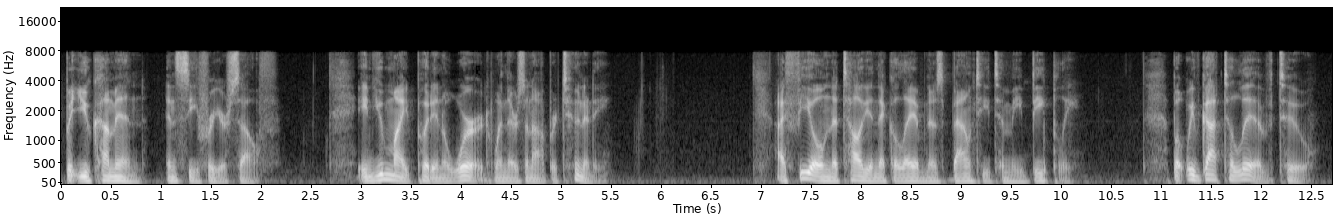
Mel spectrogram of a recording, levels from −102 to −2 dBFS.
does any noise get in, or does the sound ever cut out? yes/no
no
